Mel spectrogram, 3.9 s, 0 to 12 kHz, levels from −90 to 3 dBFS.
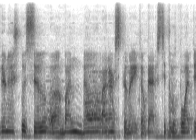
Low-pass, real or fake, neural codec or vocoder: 10.8 kHz; fake; codec, 24 kHz, 0.9 kbps, WavTokenizer, medium music audio release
